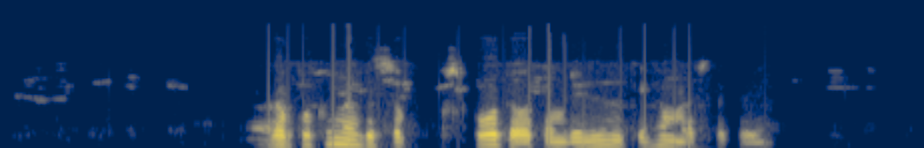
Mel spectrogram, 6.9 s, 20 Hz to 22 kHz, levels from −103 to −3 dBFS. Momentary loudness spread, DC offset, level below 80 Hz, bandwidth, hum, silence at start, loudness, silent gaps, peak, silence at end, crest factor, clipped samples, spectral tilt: 20 LU; under 0.1%; -62 dBFS; 4.7 kHz; none; 1.9 s; -24 LUFS; 5.47-5.53 s; -4 dBFS; 1.2 s; 22 dB; under 0.1%; -9 dB/octave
